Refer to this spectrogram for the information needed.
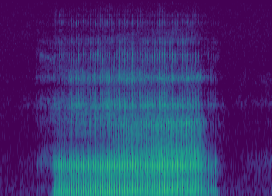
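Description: A single long, loud, buzzing snore lasting under two seconds, from vibration of the soft tissues of the throat.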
